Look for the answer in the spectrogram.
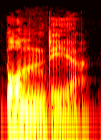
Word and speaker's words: bom dia: So just an example of good morning is bom dia, written, but it's actually pronounced bon dia.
